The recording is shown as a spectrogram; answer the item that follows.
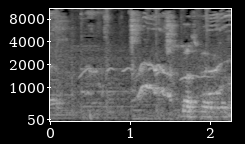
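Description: Young puppy whimpering in a few high, wavering squeaks while it is held to its mother's teat to nurse.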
